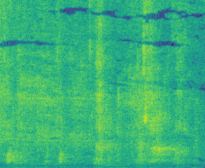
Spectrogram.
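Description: People chewing mouthfuls of mutton biryani, with irregular small mouth clicks.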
